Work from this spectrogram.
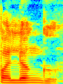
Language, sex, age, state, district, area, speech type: Urdu, female, 30-45, Uttar Pradesh, Lucknow, rural, read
